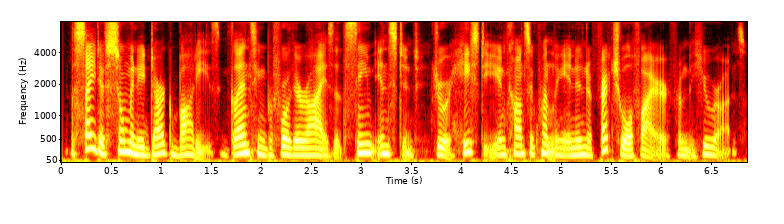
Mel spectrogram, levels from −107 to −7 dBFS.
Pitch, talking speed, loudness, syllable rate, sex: 170 Hz, 225 wpm, -17 LUFS, 6.1 syllables/s, female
